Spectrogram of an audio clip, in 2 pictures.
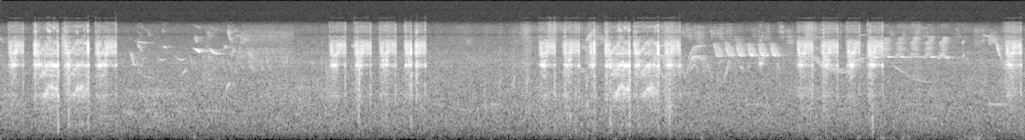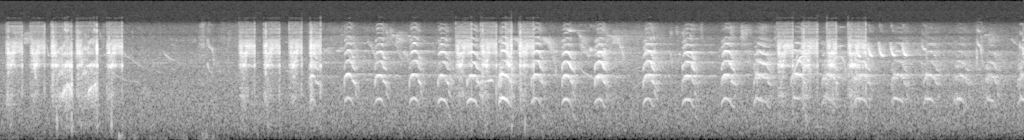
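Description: Wild birds calling in short bursts of rapid, high chirps, joined about halfway through by a long run of quickly repeated short song notes.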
